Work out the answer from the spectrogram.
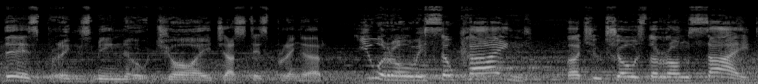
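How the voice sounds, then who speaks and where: A man's voice: fairly high pitch, big pitch swings, slow, vocal fry, heavily acted. An actor playing a vengeful, half-mad assassin villain in a video game, theatrical and menacing as he savors each word. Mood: cold regret. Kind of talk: dramatic video game cutscene acting. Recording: cavernous reverb, music underneath.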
